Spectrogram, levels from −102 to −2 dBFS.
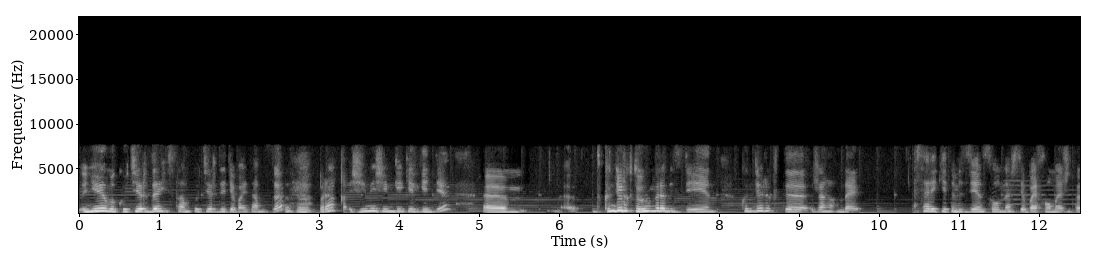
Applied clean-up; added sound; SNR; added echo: none; none; none; none.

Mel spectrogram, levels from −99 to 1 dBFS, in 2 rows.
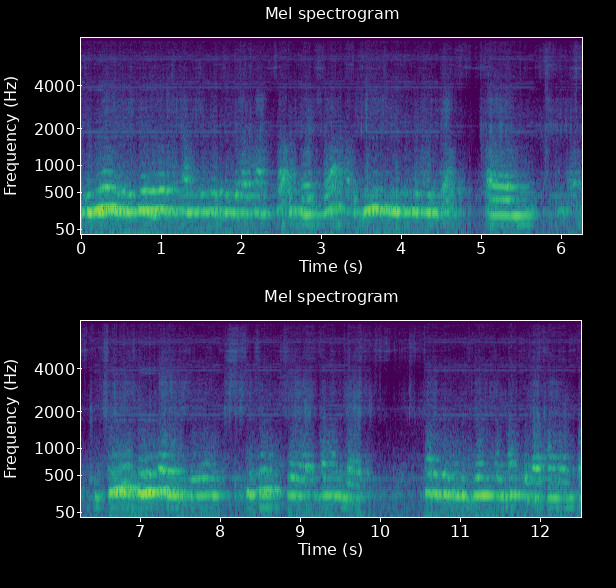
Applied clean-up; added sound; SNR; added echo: neural separator model SepFormer DNS4.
